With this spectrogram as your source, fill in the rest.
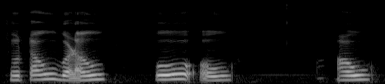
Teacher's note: जिन स्वरों के उच्चारण में होठों की स्थिति कुछ गोलाकार होती है ऐसे उच्चारित स्वरों को गोलीय कहते हैं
